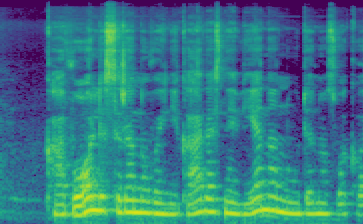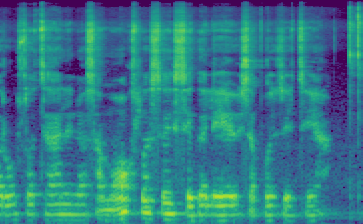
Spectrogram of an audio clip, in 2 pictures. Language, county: Lithuanian, Vilnius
